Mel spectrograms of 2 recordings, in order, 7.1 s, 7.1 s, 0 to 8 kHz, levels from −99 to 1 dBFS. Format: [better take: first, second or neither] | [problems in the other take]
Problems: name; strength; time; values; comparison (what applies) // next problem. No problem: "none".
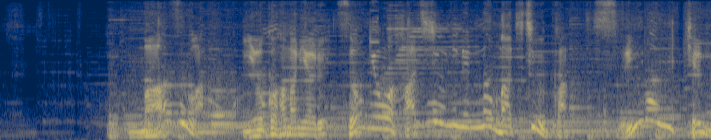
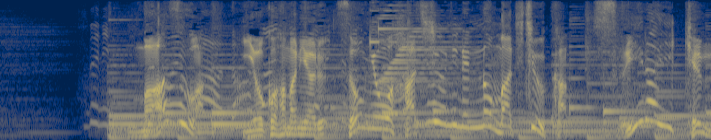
second | noise reduction (neural separator model SepFormer DNS4)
